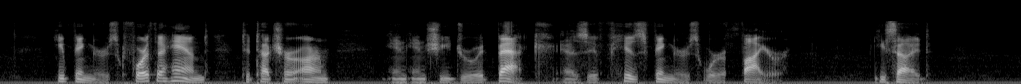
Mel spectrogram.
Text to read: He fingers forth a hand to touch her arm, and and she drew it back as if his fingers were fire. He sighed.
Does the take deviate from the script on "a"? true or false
false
